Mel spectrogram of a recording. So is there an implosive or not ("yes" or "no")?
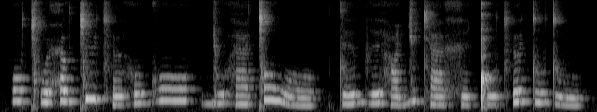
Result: no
